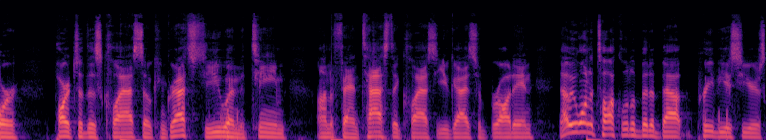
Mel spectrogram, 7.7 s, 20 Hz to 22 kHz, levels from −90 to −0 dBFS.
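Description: At 1.21 s, after "parts of this", a DC step shifts the waveform's zero line, heard as one low thump that dies away through a 2 Hz high-pass. It is a single event, not crackle. DAB burbling follows from 2.03 to 2.61 s. Bit errors, at a rate of roughly half a percent, slip past error correction into the MP2 data and put short blips of noise in single sub-bands. The result is noise laid over the speech, not silent gaps. Further DC step thumps land at 3.31 s before "a fantastic" and at 5.87 s before "to talk a little". Briefer burbling comes at 4.31 to 4.44 s, and a longer stretch runs from 6.76 to 7.35 s.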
